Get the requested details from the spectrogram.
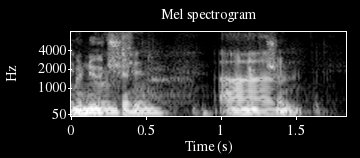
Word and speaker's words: Mnuchin: Mnuchin.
